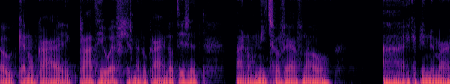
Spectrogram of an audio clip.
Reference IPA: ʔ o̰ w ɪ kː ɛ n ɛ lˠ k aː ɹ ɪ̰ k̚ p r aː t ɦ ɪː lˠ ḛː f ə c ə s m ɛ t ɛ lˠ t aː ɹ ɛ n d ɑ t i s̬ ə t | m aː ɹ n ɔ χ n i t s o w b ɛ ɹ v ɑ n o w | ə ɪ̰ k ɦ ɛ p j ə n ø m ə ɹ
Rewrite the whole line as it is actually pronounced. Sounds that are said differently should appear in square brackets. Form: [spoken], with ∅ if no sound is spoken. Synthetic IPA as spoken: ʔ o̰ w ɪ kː ɛ n ɛ lˠ k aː ɹ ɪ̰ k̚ p r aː t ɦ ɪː lˠ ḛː f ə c ə s m ɛ t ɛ lˠ [k] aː ɹ ɛ n d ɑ t [ɪ] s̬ ə t | m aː ɹ n ɔ χ n i t s o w [v] ɛ ɹ v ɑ n o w | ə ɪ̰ k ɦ ɛ p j ə n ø m ə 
